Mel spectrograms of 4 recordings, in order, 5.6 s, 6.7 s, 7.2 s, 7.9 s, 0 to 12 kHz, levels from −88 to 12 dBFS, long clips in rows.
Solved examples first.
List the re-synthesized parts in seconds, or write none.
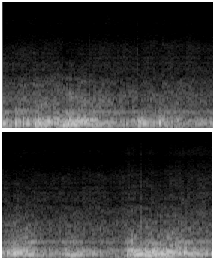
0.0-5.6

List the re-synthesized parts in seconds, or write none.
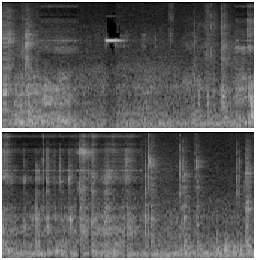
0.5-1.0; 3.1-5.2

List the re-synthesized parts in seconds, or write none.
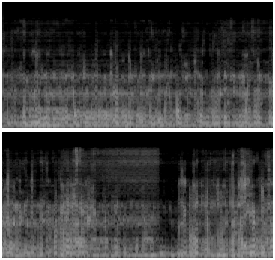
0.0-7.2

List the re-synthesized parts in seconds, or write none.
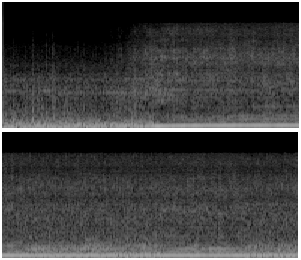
1.9-4.2; 6.1-7.2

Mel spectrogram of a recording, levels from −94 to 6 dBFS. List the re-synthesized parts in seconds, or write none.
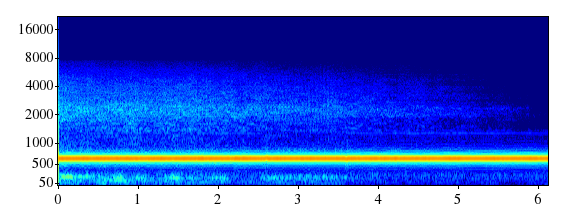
0.0-2.6; 3.6-6.1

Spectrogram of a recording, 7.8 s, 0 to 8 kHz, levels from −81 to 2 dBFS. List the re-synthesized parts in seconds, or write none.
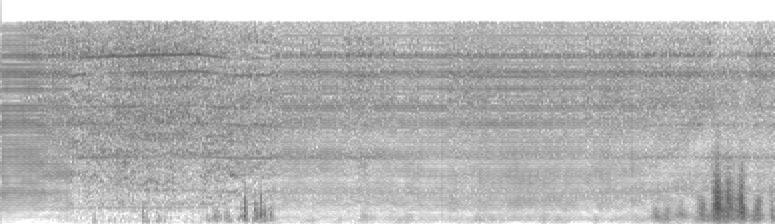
0.0-0.7; 2.7-7.8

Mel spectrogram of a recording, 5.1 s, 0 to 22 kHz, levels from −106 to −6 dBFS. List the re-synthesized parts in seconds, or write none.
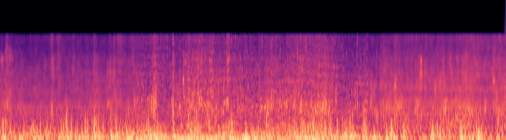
0.0-1.4; 3.7-5.1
